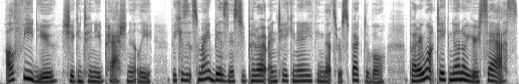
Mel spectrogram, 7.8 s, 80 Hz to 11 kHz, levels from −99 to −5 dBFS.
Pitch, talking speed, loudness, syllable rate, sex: 215 Hz, 210 wpm, -18 LUFS, 6.1 syllables/s, female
